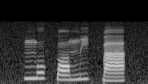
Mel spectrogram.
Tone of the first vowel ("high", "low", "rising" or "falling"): high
